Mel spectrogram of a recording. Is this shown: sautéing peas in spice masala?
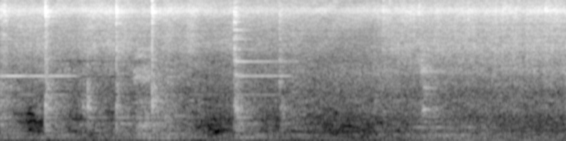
yes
